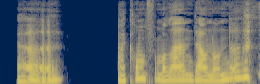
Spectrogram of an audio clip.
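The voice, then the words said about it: Attempted Australian accent, sounds British. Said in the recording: “Do your best Australian accent, please. ... That was a better British accent”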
